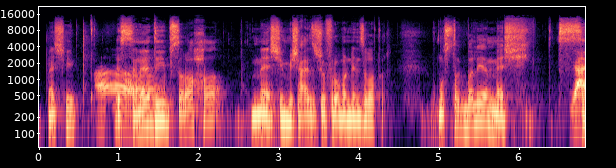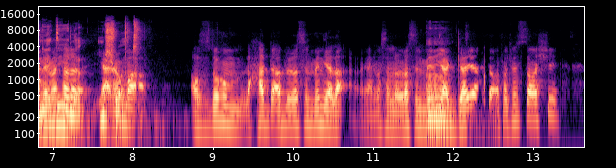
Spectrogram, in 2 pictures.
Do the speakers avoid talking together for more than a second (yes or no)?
no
